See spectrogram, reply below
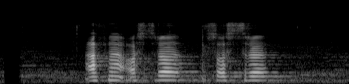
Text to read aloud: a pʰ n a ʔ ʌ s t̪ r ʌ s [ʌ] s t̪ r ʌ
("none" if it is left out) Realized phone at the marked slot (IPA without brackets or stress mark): ʌ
